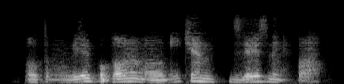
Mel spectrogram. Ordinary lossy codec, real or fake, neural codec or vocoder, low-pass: MP3, 48 kbps; fake; codec, 44.1 kHz, 0.9 kbps, DAC; 19.8 kHz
